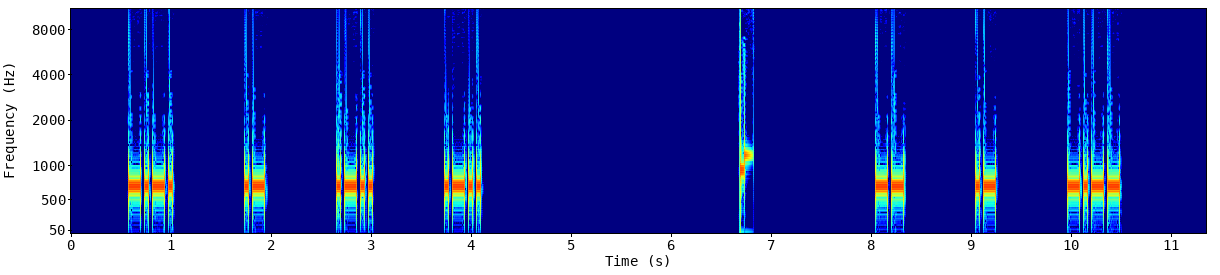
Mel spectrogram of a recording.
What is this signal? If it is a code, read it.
Morse code, heard as a keyed tone, about 30 wpm, spaced as for 10 wpm, 700 Hz. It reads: CALL MAY
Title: 6x Character Spacing - Top 300 Words - 30wpm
